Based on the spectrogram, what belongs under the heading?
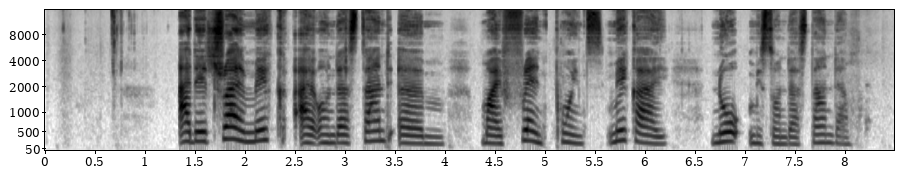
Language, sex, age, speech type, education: Nigerian Pidgin, female, 15-29, spontaneous, tertiary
